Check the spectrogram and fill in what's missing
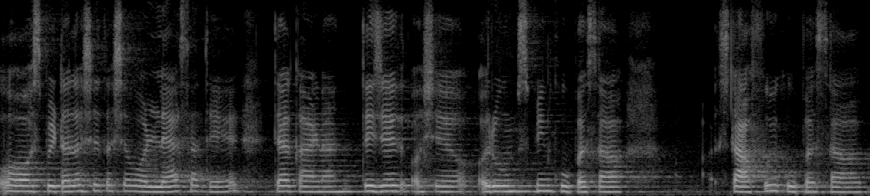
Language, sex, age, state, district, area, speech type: Goan Konkani, female, 18-30, Goa, Bardez, rural, spontaneous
